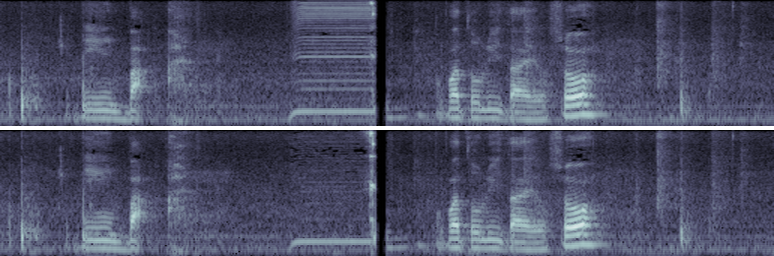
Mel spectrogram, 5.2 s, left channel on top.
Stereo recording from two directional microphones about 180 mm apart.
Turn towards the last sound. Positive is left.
turn(degrees=-10)  # may be behind; listen again after turning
